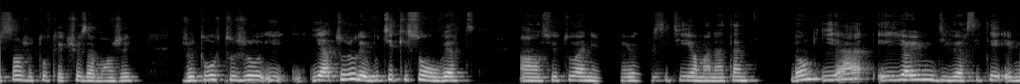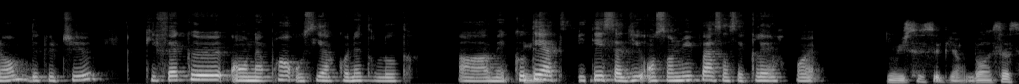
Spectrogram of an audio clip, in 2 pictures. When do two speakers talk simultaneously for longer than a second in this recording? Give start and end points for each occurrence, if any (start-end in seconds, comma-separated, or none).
none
